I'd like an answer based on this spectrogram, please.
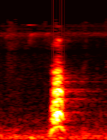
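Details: Single short, bright yip from a Doberman Pinscher puppy inviting a mini donkey to play, rising sharply and falling away within a fraction of a second against a quiet background.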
